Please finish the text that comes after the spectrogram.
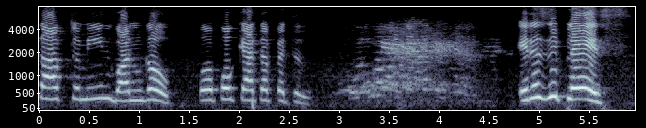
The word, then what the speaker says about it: Popocatépetl: What was the pronunciation that I told you yesterday? Popocatépetl. So those who are here in offline class will speak after me in one go. Popocatépetl.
